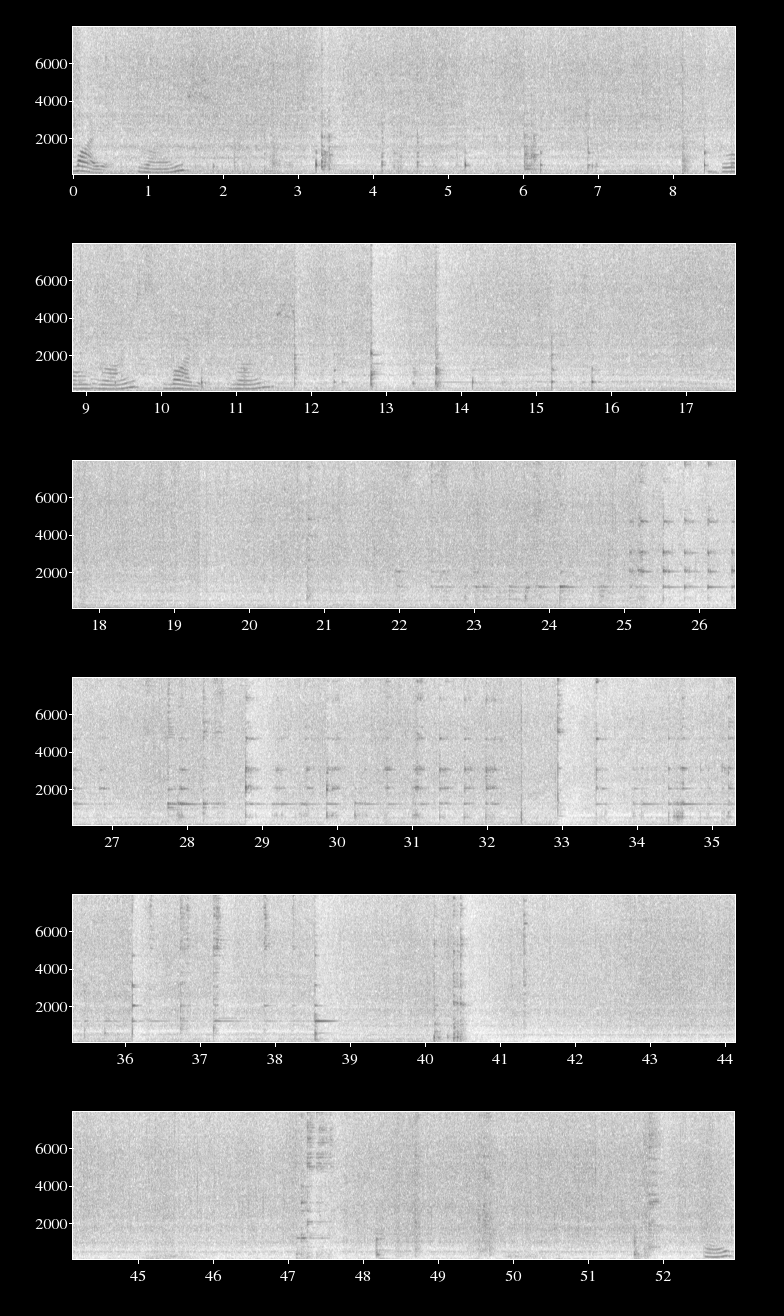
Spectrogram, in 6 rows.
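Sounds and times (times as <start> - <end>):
rice sizzling in a pan: 0.0 - 52.9
utensil scraping a pan: 21.8 - 25.7.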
